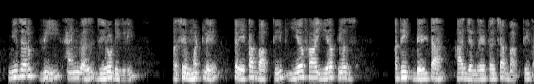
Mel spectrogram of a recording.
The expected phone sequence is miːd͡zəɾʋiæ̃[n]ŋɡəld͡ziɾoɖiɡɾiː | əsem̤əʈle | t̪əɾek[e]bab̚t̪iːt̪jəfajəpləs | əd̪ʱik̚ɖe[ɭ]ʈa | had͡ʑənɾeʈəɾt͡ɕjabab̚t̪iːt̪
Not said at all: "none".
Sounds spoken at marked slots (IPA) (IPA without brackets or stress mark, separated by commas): none, a, l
